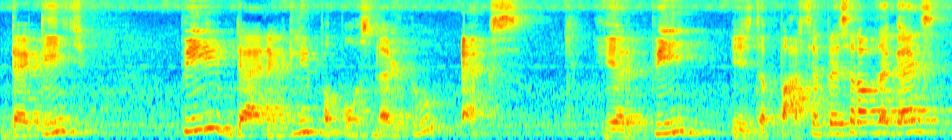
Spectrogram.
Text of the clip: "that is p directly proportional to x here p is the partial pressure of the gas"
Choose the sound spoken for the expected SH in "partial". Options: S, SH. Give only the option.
S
